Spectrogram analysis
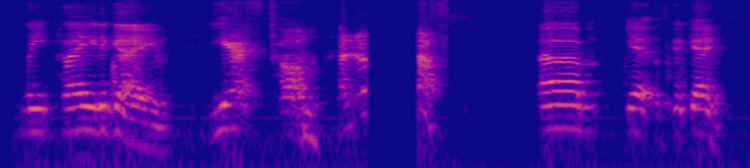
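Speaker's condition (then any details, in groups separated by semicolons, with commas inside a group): No condition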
